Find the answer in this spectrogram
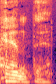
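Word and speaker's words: gente: Если после Г идет А, О, У, то читается Га, Го. А если Э и И, то Хе, Хи. Например, Ла Хенте.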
